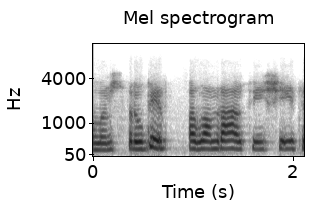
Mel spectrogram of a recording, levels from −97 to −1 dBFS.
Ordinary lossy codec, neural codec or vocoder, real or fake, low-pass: Opus, 24 kbps; codec, 16 kHz, 1 kbps, FunCodec, trained on LibriTTS, 50 frames a second; fake; 7.2 kHz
